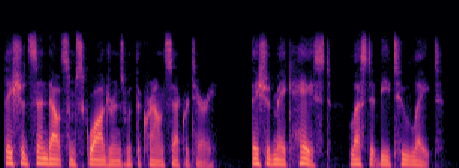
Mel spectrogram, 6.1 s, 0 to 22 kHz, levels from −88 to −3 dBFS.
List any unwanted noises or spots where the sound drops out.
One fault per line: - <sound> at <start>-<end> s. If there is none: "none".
none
